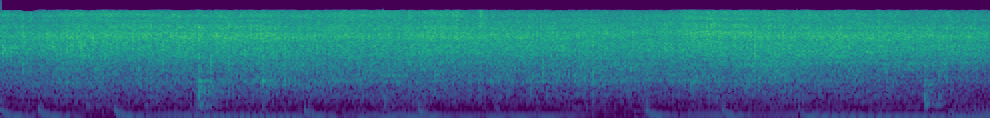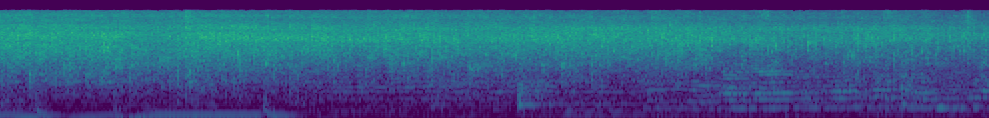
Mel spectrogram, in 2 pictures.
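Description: Curry leaves, garlic and cumin sizzling loudly in hot oil for a tempering (phodni), stirred with a steel ladle; the sizzle eases a little toward the end.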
